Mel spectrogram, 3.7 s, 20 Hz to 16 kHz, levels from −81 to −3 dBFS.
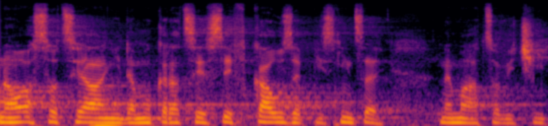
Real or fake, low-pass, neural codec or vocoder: real; 14.4 kHz; none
